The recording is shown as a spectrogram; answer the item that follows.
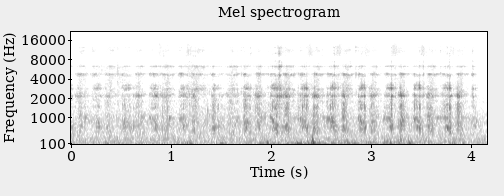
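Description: Belgian blue whetstone honing the steel bit of a True Temper Kelly Works axe head in quick, short back-and-forth strokes, several a second, with a faint metallic ring.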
